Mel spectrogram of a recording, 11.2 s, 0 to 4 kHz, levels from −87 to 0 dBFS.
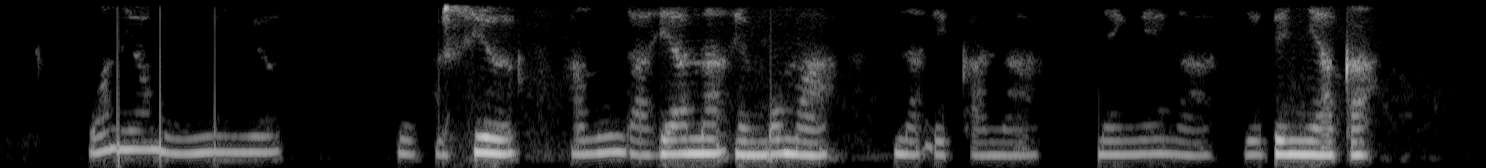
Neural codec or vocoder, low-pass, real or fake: autoencoder, 48 kHz, 128 numbers a frame, DAC-VAE, trained on Japanese speech; 3.6 kHz; fake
